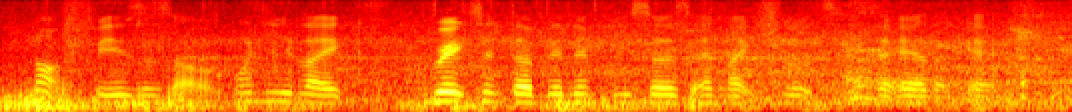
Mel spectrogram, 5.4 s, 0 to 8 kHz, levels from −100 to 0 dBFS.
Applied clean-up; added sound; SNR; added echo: none; Train; 4 dB; none.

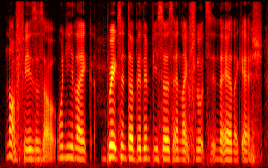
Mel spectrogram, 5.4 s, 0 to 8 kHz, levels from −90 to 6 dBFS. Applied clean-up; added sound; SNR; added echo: none; none; none; none.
